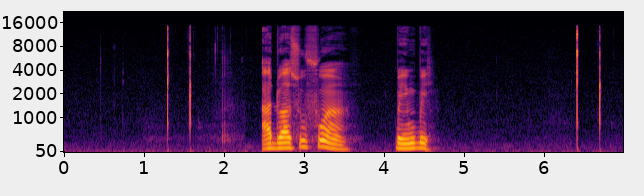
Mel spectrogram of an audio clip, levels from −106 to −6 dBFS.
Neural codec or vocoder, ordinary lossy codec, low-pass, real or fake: none; none; 14.4 kHz; real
